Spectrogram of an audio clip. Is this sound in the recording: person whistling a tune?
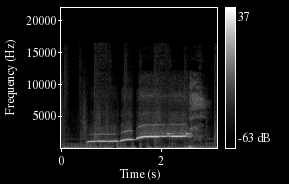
yes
